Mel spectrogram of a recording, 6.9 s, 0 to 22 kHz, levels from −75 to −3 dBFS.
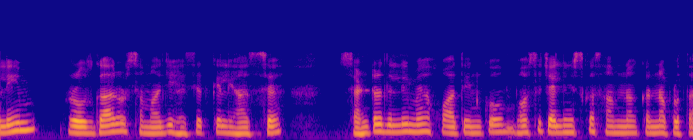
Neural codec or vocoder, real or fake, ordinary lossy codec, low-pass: none; real; none; 5.4 kHz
